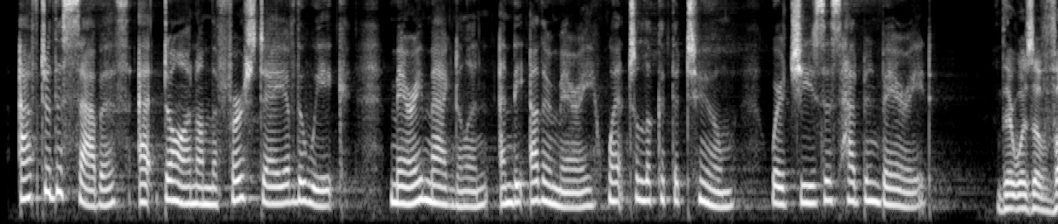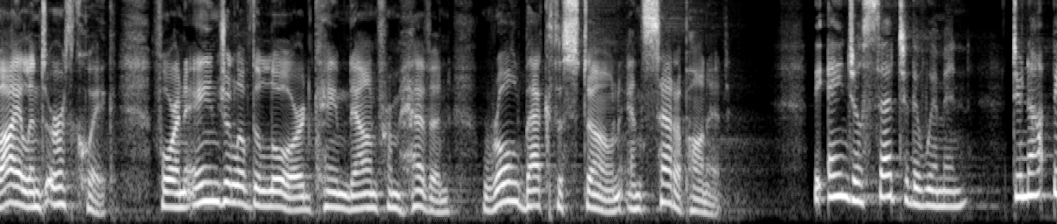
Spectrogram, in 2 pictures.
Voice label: Narration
